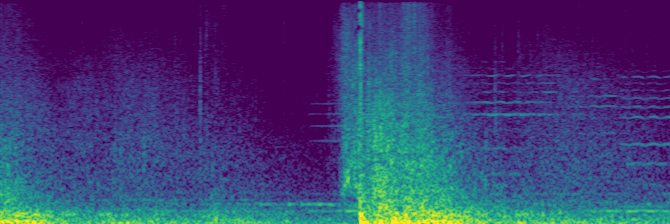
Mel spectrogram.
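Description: Incendio fire spell cast in Hogwarts Legacy: a sudden whooshing burst of flame that flares loudly, then settles into a softer crackling rumble, with no voices.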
